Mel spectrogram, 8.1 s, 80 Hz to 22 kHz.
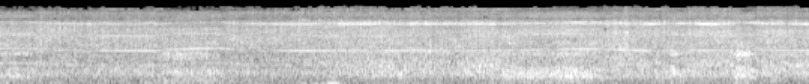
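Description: Dibea D008Pro cordless handheld vacuum cleaner running steadily in boost (max) mode, its crevice nozzle sucking at a rug: a loud rush of air with a steady high whine from the brushless motor.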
